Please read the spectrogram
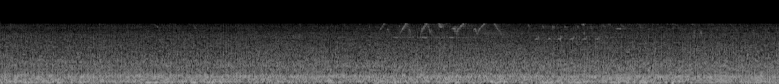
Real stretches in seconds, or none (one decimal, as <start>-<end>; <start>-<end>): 2.6-3.1; 3.5-4.1; 4.7-5.5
